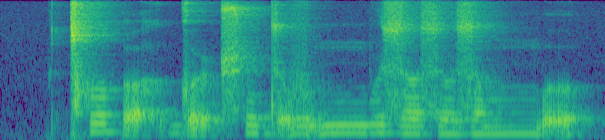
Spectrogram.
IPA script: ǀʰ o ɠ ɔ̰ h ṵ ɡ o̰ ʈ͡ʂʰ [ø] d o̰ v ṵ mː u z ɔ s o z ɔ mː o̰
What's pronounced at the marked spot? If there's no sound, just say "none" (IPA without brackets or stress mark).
ø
